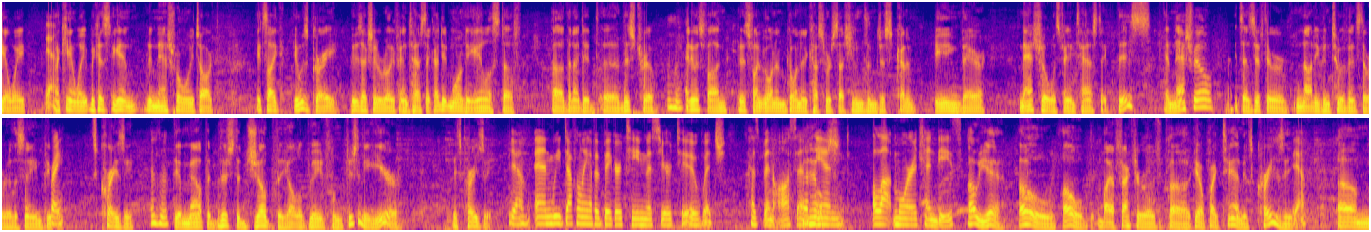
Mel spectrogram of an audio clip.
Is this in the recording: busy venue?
yes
